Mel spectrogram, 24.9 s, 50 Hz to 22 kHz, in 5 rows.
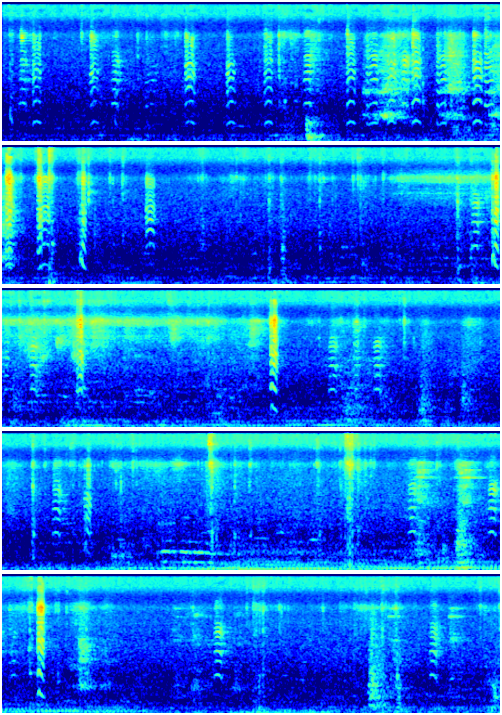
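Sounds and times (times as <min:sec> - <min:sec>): finches honking calls: 0:00.0 - 0:05.8, 0:12.0 - 0:14.4, 0:15.2 - 0:23.1.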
